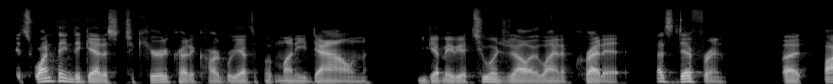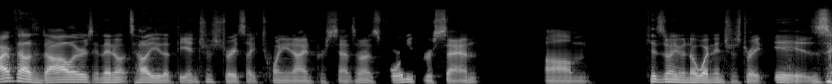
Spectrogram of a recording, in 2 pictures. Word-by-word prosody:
It's - - -7
one 145 +4 +6
thing 150 -6 +2
to 110 - +1
get 100 -3 +3
a 90 - +1
secured 100 +4 -2
credit 90 -4 -2
card 85 -1 -4
where 85 - -4
you 85 - 0
have 90 - 0
to - - -18
put - - -10
money 85 0 -3
down, 75 -3 +1 0.5
you 90 - -8
get 90 0 +1
maybe 90 -2 0
a 80 - -2
$200 90 -5 0
line 85 -1 -1
of 75 - -9
credit, - - +3 0.3
that's 135 -5 -1
different, 105 - +1 0.5
but - - +2 0.2
$5000 125 -10 +6
and 115 0 +4
they 105 - +4
don't 110 0 -1
tell 105 -1 +1
you 100 -1 +1
that 95 -1 -4
the 85 - -3
interest 105 +2 -8
rates 90 -2 -2
like 80 -2 -7
29%, 90 -1 -5
sometimes 95 -2 -5
40%, 100 -3 -1 0.6
um, 80 -1 -3 0.6
kids 130 -3 -1
don't 125 -1 +3
even 105 -2 +1
know 105 -1 +3
what 100 0 +4
an - - -3
interest 95 -2 -8
rate 90 -3 -2
is. 105 - +1
95 Hz, 185 wpm, -25 LUFS, 85-105 Hz, 0.6 s, one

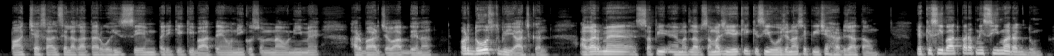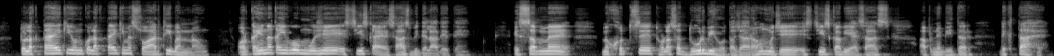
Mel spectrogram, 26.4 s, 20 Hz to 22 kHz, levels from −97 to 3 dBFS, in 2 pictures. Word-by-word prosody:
5-6 110 +2 -2
साल 110 0 -5
से 110 - -4
लगातार 110 0 -4
वही 105 +2 -7
सेम 110 0 -3
तरीके 105 -1 -6
की 110 +2 -8
बातें 95 +2 -2
उन्हीं 100 +1 -6
को 105 - -10
सुनना, 105 0 -6
उन्हीं 105 0 -7
में, 105 0 -7 0.4
हर - - -1
बार 100 -1 -1
जवाब 95 0 -2
देना। 95 0 -6 0.4
और 155 +1 +5
दोस्त 185 +5 +8
भी 125 -6 -1
आजकल 90 -2 -3 0.4
अगर 135 +4 +6
मैं 135 -3 +3
सपी 135 +4 -1
अ, - - -3
मतलब 120 0 -1
समझिए 130 +2 +2
कि 150 +2 -4
किसी 140 -2 0
योजना 125 +1 0
से 140 +1 -4
पीछे 125 +1 -2
हट 115 -3 -4
जाता 110 -3 -3
हूँ 95 0 -11 0.5
या 140 - +2
किसी 180 +2 +5
बात 165 -1 +6
पर 185 - +3
अपनी 180 0 +1
सीमा 170 -1 +3
रख 135 -3 +2
दूँ, 100 -7 -10 0.4
तो - - +2
लगता 150 +3 +4
है 175 +1 +7
कि 185 +1 -3
उनको 175 0 0
लगता 165 +2 0
है 180 - +4
कि 185 - -6
मैं 175 -1 -3
स्वार्थी 135 -2 0
बन 120 -6 -2
रहा 85 - -8
हूँ। 85 +1 -16 0.4
और 130 +1 -1
कहीं 160 +2 +6
न 195 - +5
कहीं 185 -1 +3
वो 185 +1 +5
मुझे 170 +1 +3
इस 145 - -5
चीज़ 155 0 -2
का - - -1
एहसास 110 +5 -3
भी 105 - -9
दिला 90 -3 -5
देते 85 0 -13
हैं। 85 0 -19 0.6
इस 125 -1 +3
सब 145 -1 +4
में 150 -4 +3 0.4
मैं 135 - -2
खुद 155 -1 -4
से 170 -1 +2
थोड़ा-सा 140 +4 0
दूर 150 +5 +2
भी 160 -2 +3
होता 100 -5 -7
जा 100 0 -3
रहा - - -4
हूँ। 145 +1 -2
मुझे 125 -2 +1
इस 115 +1 -8
चीज़ 130 -1 -1
का - - +1
भी 120 -1 -4
एहसास 100 +2 -4 0.5
अपने 115 +2 -7
भीतर 100 +3 -7 0.3
दिखता - - -2
है। - - -8
125 Hz, 215 wpm, -24 LUFS, 105-150 Hz, 0.6 s, दोस्त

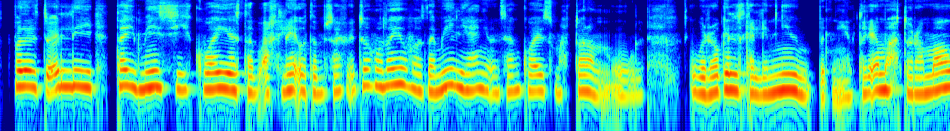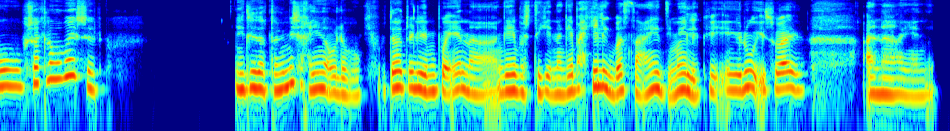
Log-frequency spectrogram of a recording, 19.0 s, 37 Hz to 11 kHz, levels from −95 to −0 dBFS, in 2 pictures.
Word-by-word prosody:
فِضلت 255 -1 +4
تقول 220 +5 +1
لي: 255 -1 +1 0.2
"طيّب 265 -3 +1
ماشي 245 -1 +1
كويس، 230 0 +2
طب 200 -4 -6
أخلاقه، 210 +4 -3
طب 195 -2 -6
مش 195 +2 -10
عارفة 210 +1 -7
إيه" 205 - -9
قُلت 230 - -9
لها: 270 0 -4
"والله 275 +3 +1
هو - - -2
زميل 230 +6 -1
يعني، 225 -1 -3
وإنسان 205 +3 -8
كويس 210 -1 -6
ومحترم، 195 0 -6
وال 85 +1 -11 0.5
والراجل 205 +3 +2
كلّمني 205 +2 +2
ب 180 -3 -5 0.2
يعني 165 - -10
بطريقة 190 +5 -3
محترمة 220 0 +1
وبشكل 265 +6 +1
مباشر." 370 - +1 1.3
قالت 230 0 +3
لي: 240 -1 +6
"طب - - -12
تمام 225 +2 +2
ماشي 295 +1 +1
خلّيني 230 -2 +2
أقول 195 0 -2
لأبوكِ." 175 -1 -5 0.2
قُلت 215 +2 -3
لها: 245 - +7
"تقولي 240 -2 +3
لبابا 210 -1 +1
إيه 205 +4 0
أنا 195 -6 -3
جاية 215 +2 +4
باشتكي! 200 0 -3
أنا 190 -1 -3
جاية 205 +3 0
باحكي 255 +2 +1
لِك 250 -4 +4
بس 200 +2 0
عادي، 210 +5 0
مالِك 205 -2 +1
في 210 - -5
إيه 215 +2 -1
روقي 250 +3 +1
شوية!" 230 -1 +1 0.6
أنا 185 -1 -1
يعني 175 +2 -10
220 Hz, 185 wpm, -24 LUFS, 195-240 Hz, 1.3 s, لها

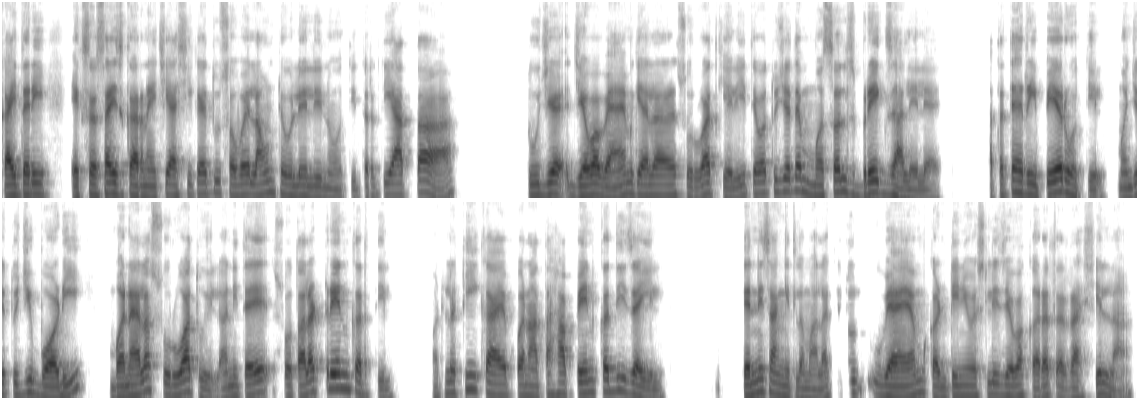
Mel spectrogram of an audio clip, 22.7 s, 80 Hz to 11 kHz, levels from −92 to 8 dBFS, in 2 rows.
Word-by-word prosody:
काहीतरी 135 +2 +4 0.3
एक्सरसाइज 135 +4 +3
करण्याची 120 -1 +1
अशी 125 +1 -2
काही 140 +2 -1
तू 155 - -6
सवय 135 -2 0
लावून 135 +3 -1
ठेवलेली 120 -3 -2
नव्हती. 100 -2 -10
तर - - -7
ती 140 0 -3
आता 135 +4 +1 0.8
तू 130 0 -2
जे 140 +3 +3
जेव्हा 120 +3 +6
व्यायाम 120 +3 +1
करायला 130 -1 +1
सुरुवात 130 +2 -1
केली 110 +2 -3
तेव्हा 145 +1 0
तुझ्या 165 +1 -1
त्या 175 - +2
मसल्स 140 +2 -1
ब्रेक 150 +2 +4
झालेल्या 95 -7 -2
आहेत. 90 - -14 0.5
आता 130 - -6
त्या 160 -2 +5
रिपेअर 140 +5 +5
होतील. 110 -8 -3 0.2
म्हणजे 110 +6 -3
तुझी 135 +4 -4
बॉडी 120 - +3 0.4
बनायला 125 +8 +4
सुरुवात 160 -2 +3
होईल 95 -5 -7
आणि 115 +4 -5
ते 130 - +5 0.2
स्वतःला 125 +4 +2
ट्रेन 205 -1 +5
करतील." 140 - -4
म्हंटलं 110 +5 -11
"ठीक 195 0 -5
आहे. 130 -1 +4
पण 130 -1 0
आता 120 +3 -3
हा 140 +1 0
पेन 150 +1 +2
कधी 165 +1 0
जाईल?" 105 -9 0 0.8
त्यांनी 140 +6 +3
सांगितलं 125 -8 -2
मला 100 +1 -5
की 120 - -18
"तू 145 -3 -10
व्यायाम 120 +4 +3
कंटिन्युअसली 120 +3 -4
जेव्हा 125 0 0
करत 120 +1 -2
राहशील 110 +5 -3
ना - - -7
130 Hz, 165 wpm, -24 LUFS, 115-140 Hz, 0.8 s, जेव्हा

